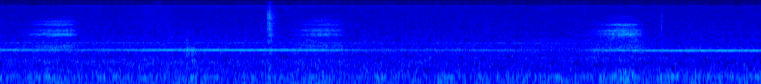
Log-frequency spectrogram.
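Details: Dog named Max snoring while asleep after playing for a long time.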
